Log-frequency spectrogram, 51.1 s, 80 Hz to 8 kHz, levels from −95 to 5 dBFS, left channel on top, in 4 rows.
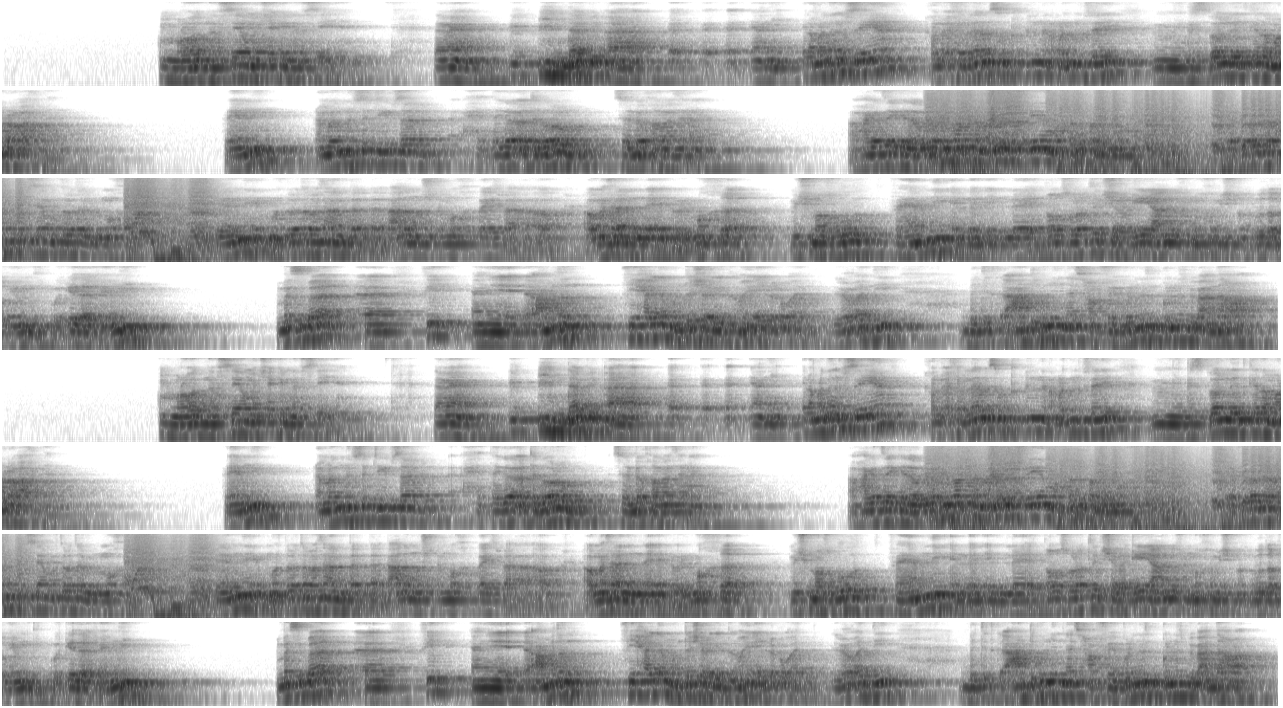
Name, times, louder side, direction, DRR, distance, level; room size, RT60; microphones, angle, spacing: voice 1, 1.6-3.4 4.3-4.8 5.1-8.9 9.3-11.2 11.5-13.3 15.0-15.5 15.9-17.1 17.4-18.6 18.9-19.8 21.3-24.2 25.0-26.8 27.7-31.1 31.4-33.0 33.4-34.2 34.5-39.8 41.1-42.3 42.6-44.2 44.6-47.3 47.9-50.8, equal, 65° right, 0 dB, 0.7 m, -25 dB
sound 1, 22.0-25.8 26.8-27.7, equal, 5° left, 0.3 m, -30 dB
3.5 x 3.3 x 3.9 m, 1.2 s
head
